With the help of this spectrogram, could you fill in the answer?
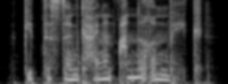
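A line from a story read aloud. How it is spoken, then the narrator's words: Hoarse whisper. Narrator (German): flüsterte sie mit plötzlich rauer Kehle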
